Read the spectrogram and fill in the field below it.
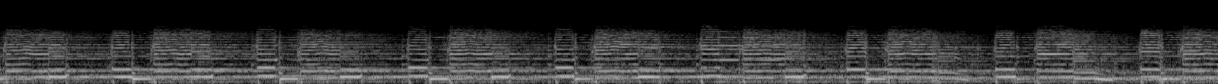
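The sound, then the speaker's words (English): A loud, heavily distorted electric guitar plays dense, sustained chords with rhythmic strums. It sits in a darkened, washed reverb with much of the high end removed and a pre-delay set to 125, giving a delayed onset. No one speaks. “I've taken so much of the high end out of this reverb as well.”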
